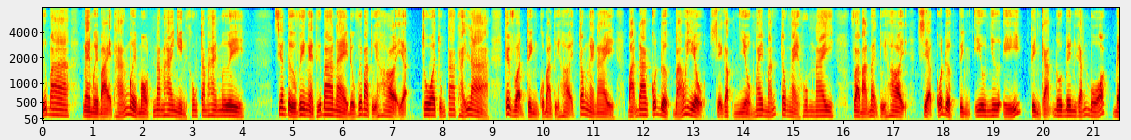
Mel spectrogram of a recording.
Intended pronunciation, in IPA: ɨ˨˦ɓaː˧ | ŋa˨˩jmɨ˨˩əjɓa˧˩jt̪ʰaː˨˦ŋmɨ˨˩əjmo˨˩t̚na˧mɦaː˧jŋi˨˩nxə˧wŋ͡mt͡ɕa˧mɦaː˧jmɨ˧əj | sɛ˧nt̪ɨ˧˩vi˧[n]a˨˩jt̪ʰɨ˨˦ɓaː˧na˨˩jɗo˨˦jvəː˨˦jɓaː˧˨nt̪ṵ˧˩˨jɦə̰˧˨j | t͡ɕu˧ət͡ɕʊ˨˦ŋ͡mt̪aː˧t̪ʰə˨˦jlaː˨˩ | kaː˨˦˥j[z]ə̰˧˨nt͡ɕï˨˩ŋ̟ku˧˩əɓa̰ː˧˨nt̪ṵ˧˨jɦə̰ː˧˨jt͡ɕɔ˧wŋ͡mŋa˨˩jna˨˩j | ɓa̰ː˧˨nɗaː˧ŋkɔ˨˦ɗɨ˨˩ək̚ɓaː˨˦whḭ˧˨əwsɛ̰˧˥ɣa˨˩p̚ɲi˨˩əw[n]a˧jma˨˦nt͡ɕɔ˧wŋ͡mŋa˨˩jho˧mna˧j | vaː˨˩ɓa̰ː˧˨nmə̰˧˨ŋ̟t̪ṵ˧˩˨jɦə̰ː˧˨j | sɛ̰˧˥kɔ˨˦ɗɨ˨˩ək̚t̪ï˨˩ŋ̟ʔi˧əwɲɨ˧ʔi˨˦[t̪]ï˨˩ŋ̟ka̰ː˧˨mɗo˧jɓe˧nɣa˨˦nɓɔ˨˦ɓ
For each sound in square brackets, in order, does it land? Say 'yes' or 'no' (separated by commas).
no, no, no, yes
